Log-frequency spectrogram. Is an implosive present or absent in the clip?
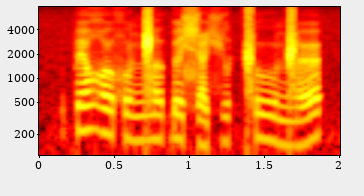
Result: present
